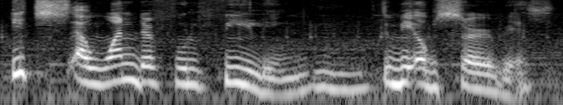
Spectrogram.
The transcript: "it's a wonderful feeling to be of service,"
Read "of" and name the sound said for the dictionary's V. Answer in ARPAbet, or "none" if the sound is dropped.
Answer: B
